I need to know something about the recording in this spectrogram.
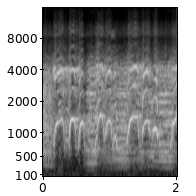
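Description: A rapid string of short, high honking calls, about five a second, each one rising and falling in pitch.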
